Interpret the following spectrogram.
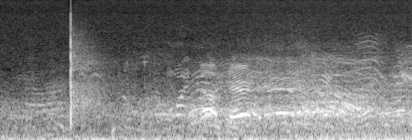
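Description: Single sharp crack of a metal college baseball bat meeting a pitch, about two-thirds of a second in, followed by stadium crowd noise that grows louder.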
